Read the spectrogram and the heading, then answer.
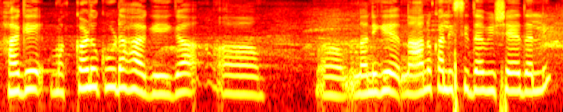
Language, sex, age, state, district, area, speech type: Kannada, female, 45-60, Karnataka, Dakshina Kannada, rural, spontaneous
